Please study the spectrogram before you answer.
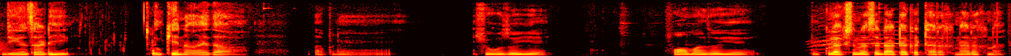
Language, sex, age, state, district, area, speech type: Dogri, male, 30-45, Jammu and Kashmir, Jammu, urban, spontaneous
